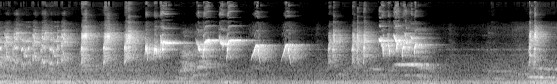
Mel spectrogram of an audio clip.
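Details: Common bulbul in song. A run of loud, clear whistled notes, several sliding downward, in rapid succession, then a pause and one final note.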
